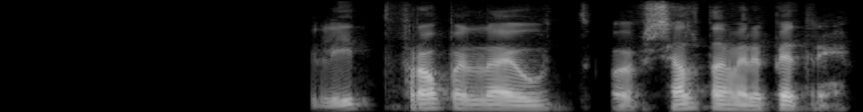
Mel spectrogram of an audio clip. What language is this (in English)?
Icelandic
